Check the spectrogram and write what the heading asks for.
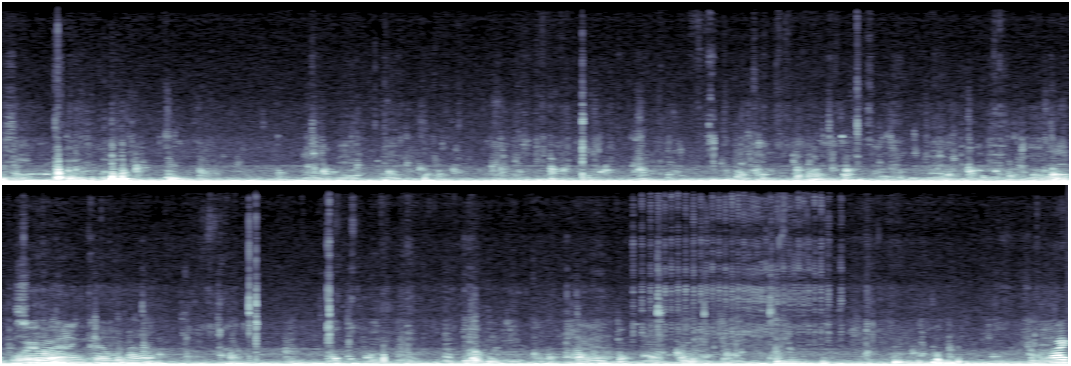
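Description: Wind rumbling on the microphone and water lapping against an aluminum jon boat's hull, with scattered light knocks and handling noise as a catfish is unhooked on deck.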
